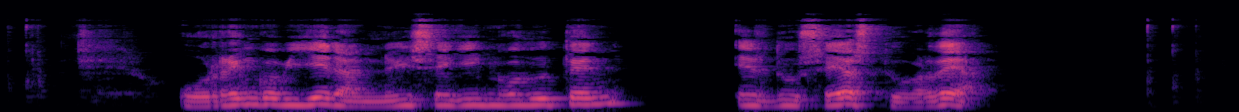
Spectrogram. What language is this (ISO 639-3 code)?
eus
